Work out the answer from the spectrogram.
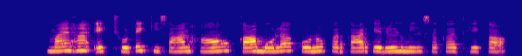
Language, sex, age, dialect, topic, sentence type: Chhattisgarhi, female, 31-35, Western/Budati/Khatahi, banking, question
